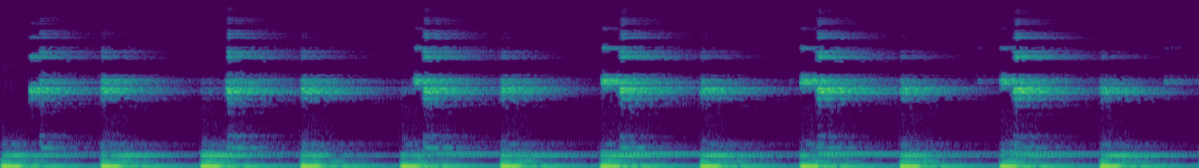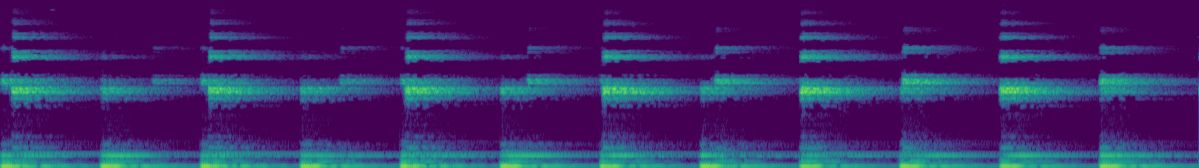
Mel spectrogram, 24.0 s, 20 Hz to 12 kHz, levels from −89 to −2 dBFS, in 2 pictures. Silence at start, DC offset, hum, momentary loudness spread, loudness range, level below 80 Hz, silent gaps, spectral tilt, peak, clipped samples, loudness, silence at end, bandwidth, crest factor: 0 s; under 0.1%; none; 20 LU; 4 LU; -28 dBFS; none; -5.5 dB/octave; -6 dBFS; under 0.1%; -24 LUFS; 0.05 s; 7.6 kHz; 20 dB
